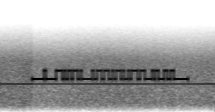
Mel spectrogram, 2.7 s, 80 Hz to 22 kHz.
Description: RTTY (50 baud, 450 Hz shift), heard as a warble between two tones, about 1500 Hz centre, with radio static and a steady whistle near 1080 Hz. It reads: ANHEMBI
